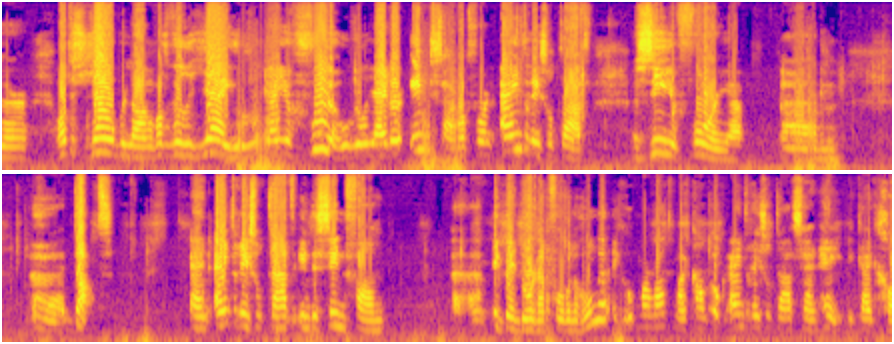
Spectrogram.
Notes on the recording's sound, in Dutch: Excuses voor de achtergrondgeluiden!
